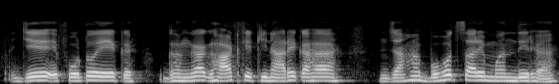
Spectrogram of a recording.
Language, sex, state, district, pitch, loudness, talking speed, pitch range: Hindi, male, Jharkhand, Garhwa, 170 Hz, -13 LUFS, 150 wpm, 160-185 Hz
